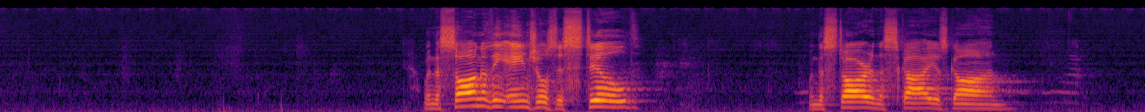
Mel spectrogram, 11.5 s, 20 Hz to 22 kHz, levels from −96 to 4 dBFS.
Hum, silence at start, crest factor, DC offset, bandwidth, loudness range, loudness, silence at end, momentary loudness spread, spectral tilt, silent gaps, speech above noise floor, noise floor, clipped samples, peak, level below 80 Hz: none; 4.25 s; 22 dB; under 0.1%; 17 kHz; 4 LU; -21 LUFS; 1.4 s; 17 LU; -1.5 dB/octave; none; 39 dB; -60 dBFS; under 0.1%; -4 dBFS; -66 dBFS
